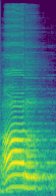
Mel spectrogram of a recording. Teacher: eu sei que a tonicidade está na antepenúltima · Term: proparoxítona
